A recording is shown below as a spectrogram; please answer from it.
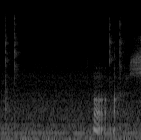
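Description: Faint computer mouse clicks in near silence: two just after the start and two more near the end.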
